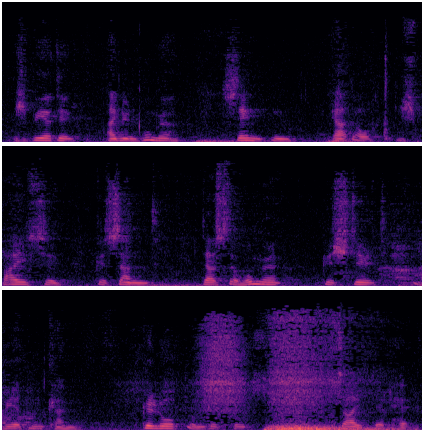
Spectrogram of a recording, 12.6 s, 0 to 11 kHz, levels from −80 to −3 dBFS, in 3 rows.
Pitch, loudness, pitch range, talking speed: 145 Hz, -41 LUFS, 135-160 Hz, 110 wpm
